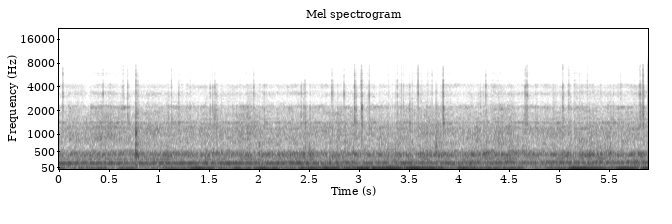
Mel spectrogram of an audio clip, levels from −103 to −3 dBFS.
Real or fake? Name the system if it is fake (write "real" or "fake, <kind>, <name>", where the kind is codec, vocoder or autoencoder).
fake, codec, DAC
